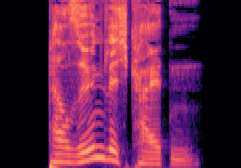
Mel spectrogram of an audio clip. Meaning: plural of Persönlichkeit
- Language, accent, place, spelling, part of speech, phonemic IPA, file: German, Germany, Berlin, Persönlichkeiten, noun, /pɛʁˈzøːnlɪçˌkaɪ̯tən/, De-Persönlichkeiten.ogg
